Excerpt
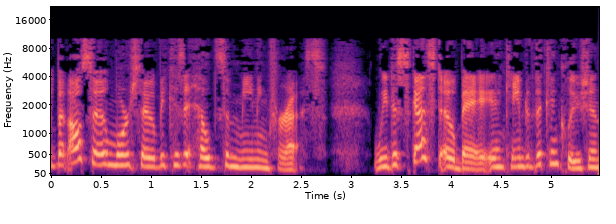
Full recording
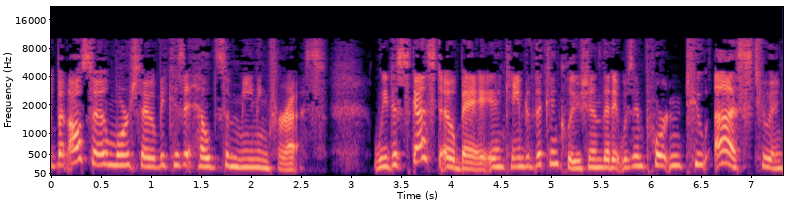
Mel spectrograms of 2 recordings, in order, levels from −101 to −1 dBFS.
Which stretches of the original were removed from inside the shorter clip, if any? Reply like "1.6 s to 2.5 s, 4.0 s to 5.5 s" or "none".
none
